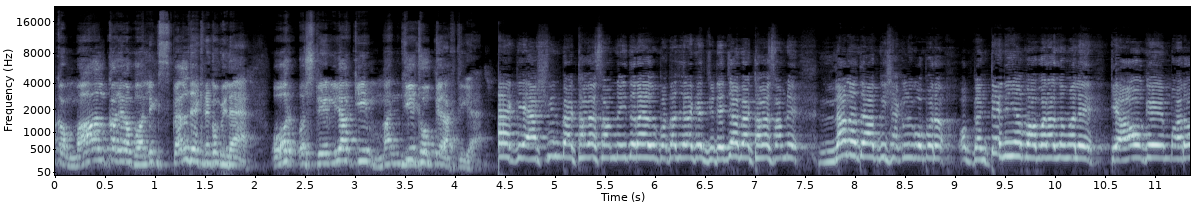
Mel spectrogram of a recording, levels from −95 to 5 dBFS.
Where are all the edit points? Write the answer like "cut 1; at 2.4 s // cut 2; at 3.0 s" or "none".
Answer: cut 1; at 4.2 s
